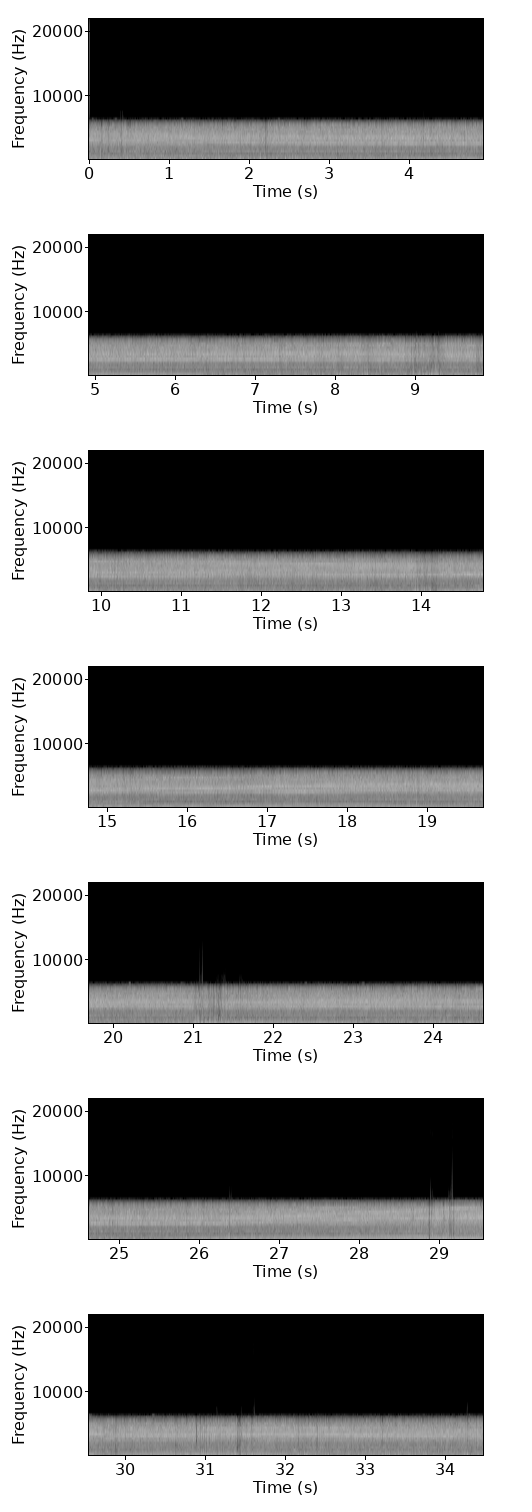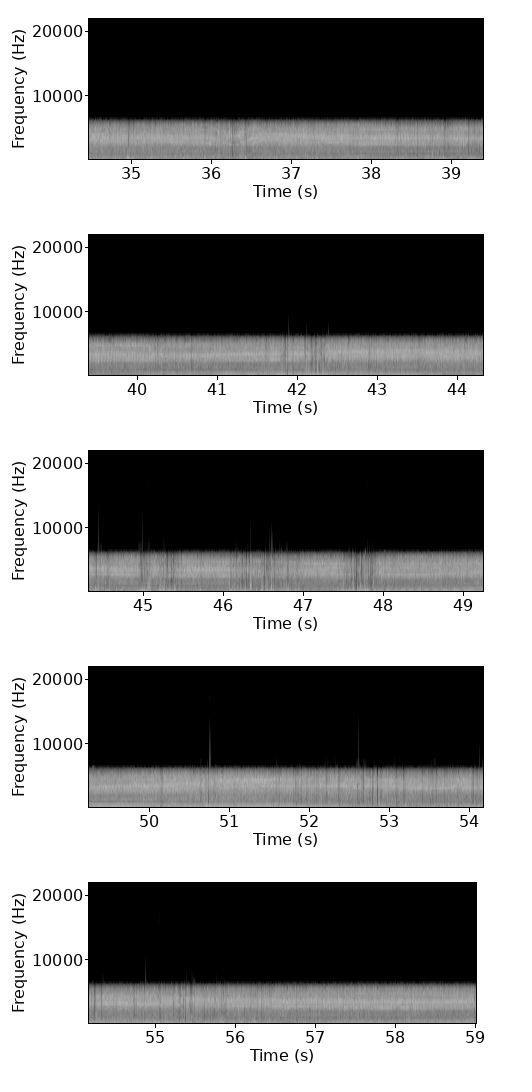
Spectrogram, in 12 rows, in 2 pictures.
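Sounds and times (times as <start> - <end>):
motorcycle engine revving: 0.0 - 59.0
wind rush: 0.0 - 59.0.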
